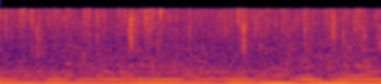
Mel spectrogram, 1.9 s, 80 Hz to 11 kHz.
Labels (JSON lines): {"label": "biophony, midshipman", "recorder": "SoundTrap 500"}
